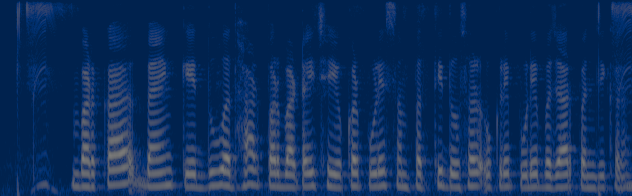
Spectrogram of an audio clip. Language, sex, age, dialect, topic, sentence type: Magahi, female, 31-35, Western, banking, statement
